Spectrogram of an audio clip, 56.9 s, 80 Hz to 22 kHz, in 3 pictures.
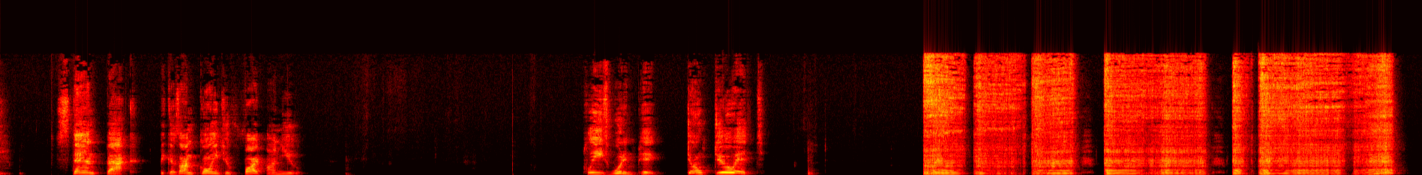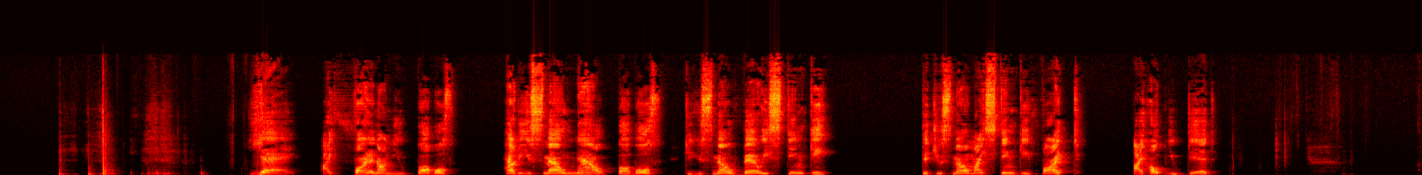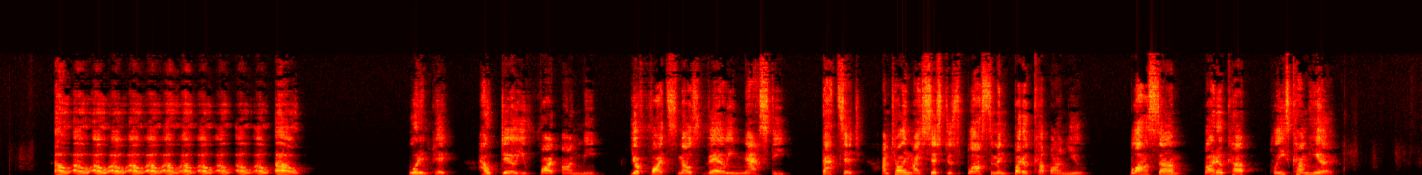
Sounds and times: Inside, small room: 0.0s - 56.8s.

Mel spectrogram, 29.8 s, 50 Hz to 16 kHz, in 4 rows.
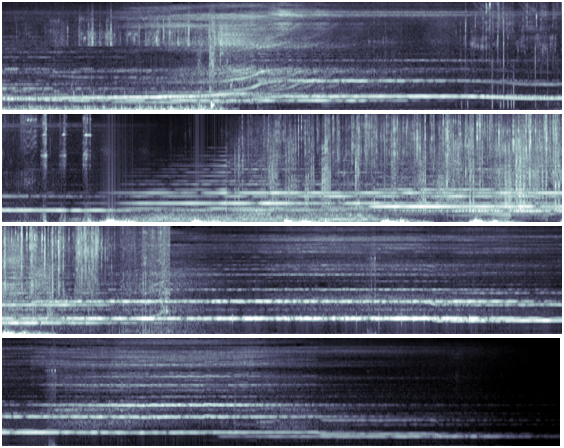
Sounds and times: Music: 0.0s - 29.6s
Crack: 6.1s - 8.3s, 10.6s - 17.2s.

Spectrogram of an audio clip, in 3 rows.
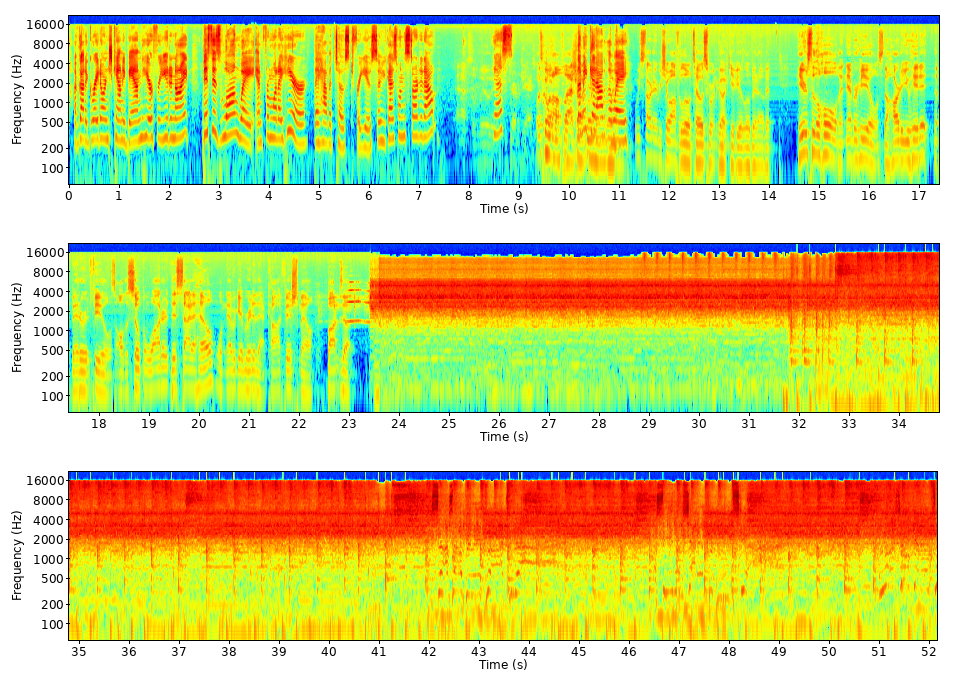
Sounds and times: Grunge: 9.5s - 11.2s, 22.9s - 52.1s
Rock and roll: 9.6s - 11.2s, 22.9s - 52.1s
Heavy metal: 23.1s - 52.1s
Punk rock: 23.4s - 52.1s
Exciting music: 28.4s - 52.1s.

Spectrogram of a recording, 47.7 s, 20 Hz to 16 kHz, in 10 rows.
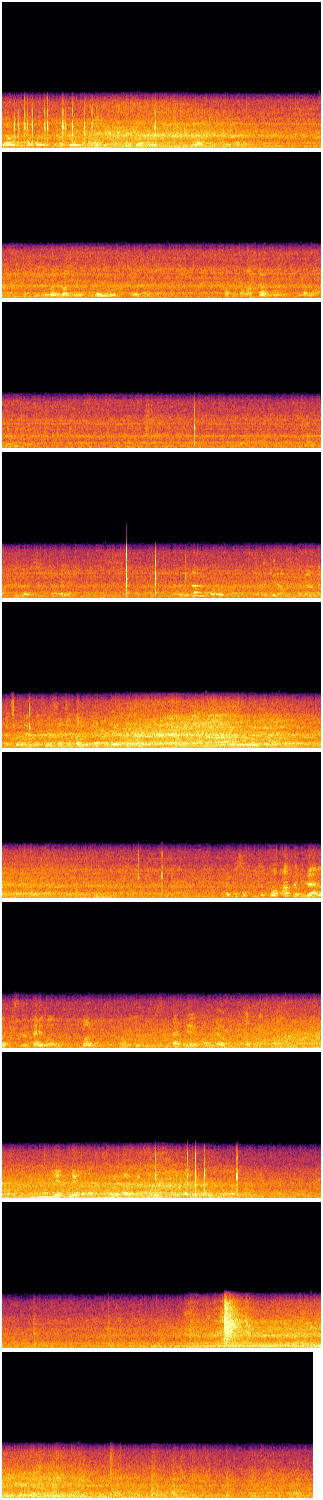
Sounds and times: Speech: 0.0s - 3.9s, 5.3s - 7.4s, 8.1s - 10.1s, 13.1s - 15.5s, 16.9s - 21.4s, 27.2s - 33.0s, 34.1s - 37.2s.

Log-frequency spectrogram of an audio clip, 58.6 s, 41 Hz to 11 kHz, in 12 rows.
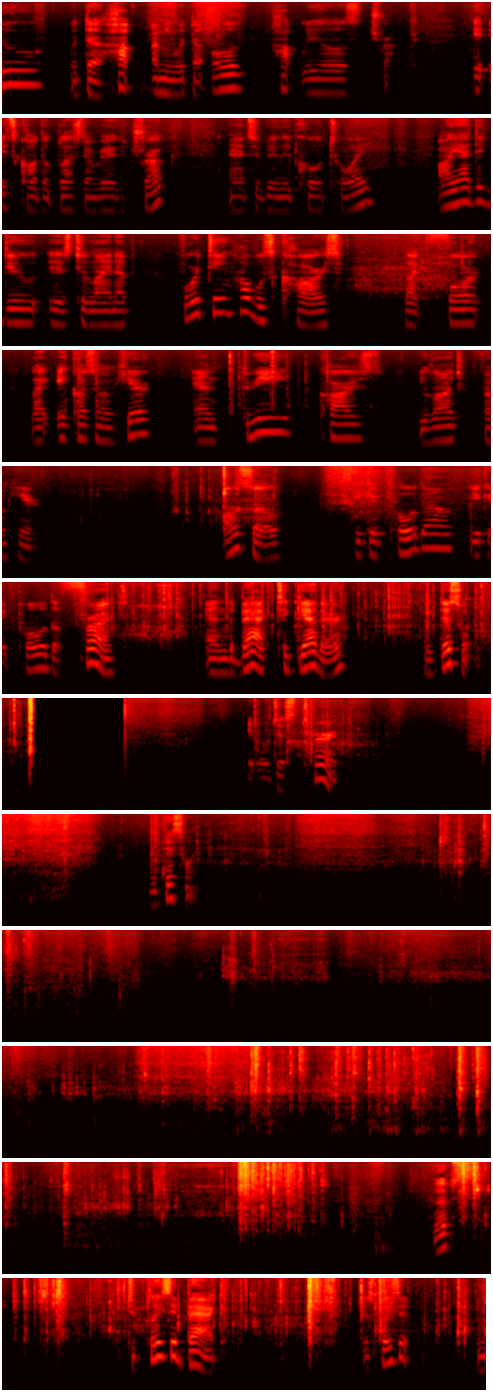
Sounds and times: Speech: 0.0s - 6.6s, 7.2s - 13.2s, 13.8s - 20.0s, 21.8s - 22.4s, 23.1s - 25.8s, 26.5s - 27.9s, 28.6s - 29.2s, 31.8s - 32.8s, 35.7s - 36.2s, 53.2s - 53.7s, 55.0s - 56.0s, 57.4s - 57.9s.

